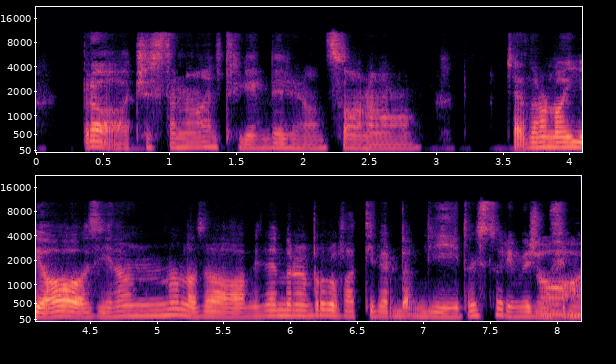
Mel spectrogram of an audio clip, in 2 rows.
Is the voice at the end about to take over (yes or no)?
yes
